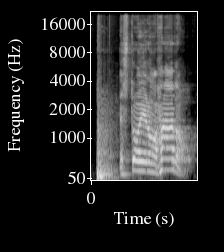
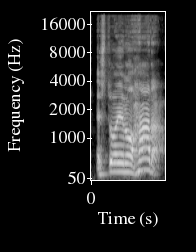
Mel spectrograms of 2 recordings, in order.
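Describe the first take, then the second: First: "Estoy enojado" with the final o of "enojado" clearly marked; masculine ending stressed. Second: "Estoy enojada" with the final a of "enojada" clearly marked; feminine ending stressed. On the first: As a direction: stress the o in "enojado", high and louder. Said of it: "if you were a guy". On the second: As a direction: stress the a in "enojada", high and louder. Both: Shown as a demonstration.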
